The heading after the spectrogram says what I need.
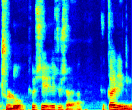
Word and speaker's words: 줄: 1줄. 줄이라고 읽어요. 줄.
